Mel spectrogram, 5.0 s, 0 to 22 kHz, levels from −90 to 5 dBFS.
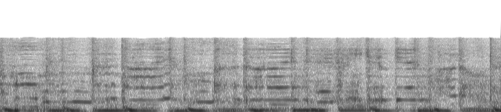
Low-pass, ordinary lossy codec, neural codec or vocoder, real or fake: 5.4 kHz; MP3, 32 kbps; codec, 16 kHz in and 24 kHz out, 0.9 kbps, LongCat-Audio-Codec, four codebook decoder; fake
